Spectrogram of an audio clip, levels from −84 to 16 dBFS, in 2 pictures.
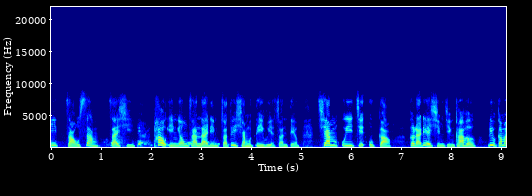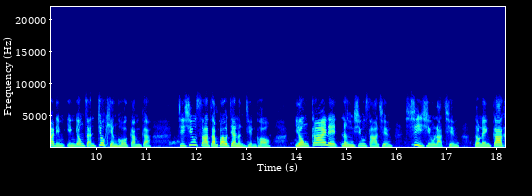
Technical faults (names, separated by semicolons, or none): echo leak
